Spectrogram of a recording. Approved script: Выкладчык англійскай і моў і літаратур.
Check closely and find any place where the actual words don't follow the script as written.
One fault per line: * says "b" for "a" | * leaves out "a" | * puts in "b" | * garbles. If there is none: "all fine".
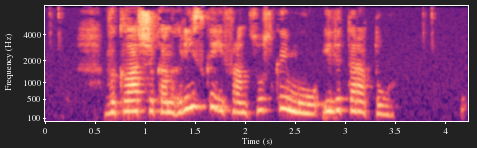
* puts in "французскай"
